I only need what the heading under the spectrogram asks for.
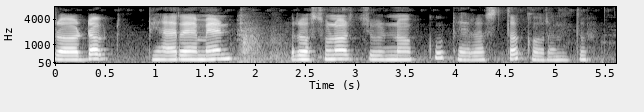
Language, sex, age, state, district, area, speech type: Odia, female, 30-45, Odisha, Bargarh, urban, read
